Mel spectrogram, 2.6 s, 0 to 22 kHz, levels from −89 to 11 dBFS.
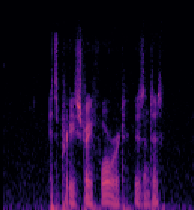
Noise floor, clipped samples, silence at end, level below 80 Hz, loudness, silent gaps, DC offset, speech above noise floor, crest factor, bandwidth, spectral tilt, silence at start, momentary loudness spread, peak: -70 dBFS; under 0.1%; 0.4 s; -54 dBFS; -39 LUFS; none; under 0.1%; 31 dB; 24 dB; 16 kHz; -4 dB/octave; 0.65 s; 13 LU; -18 dBFS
